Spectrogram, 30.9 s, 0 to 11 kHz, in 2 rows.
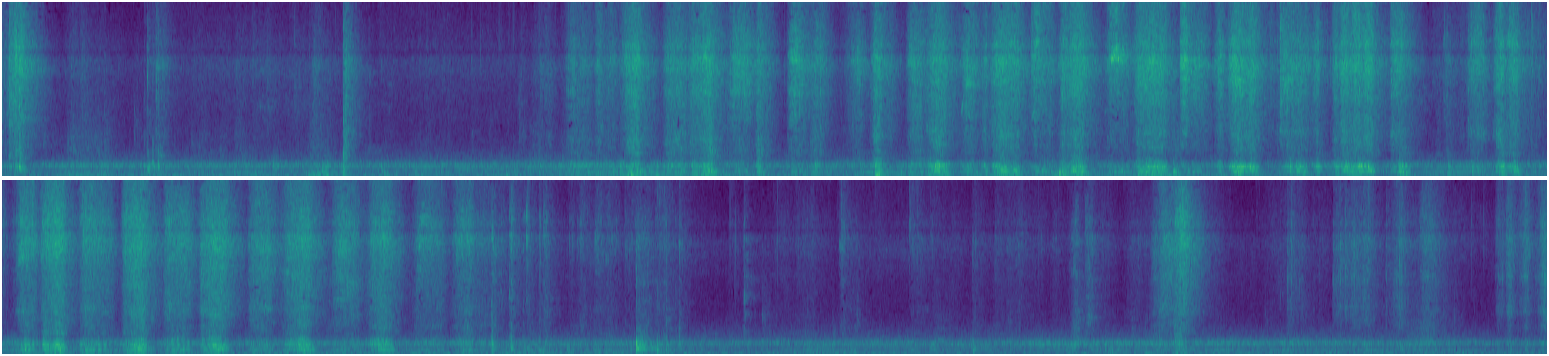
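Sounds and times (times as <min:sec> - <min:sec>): handsaw cutting foam: 0:05.6 - 0:20.5, 0:30.4 - 0:30.9.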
